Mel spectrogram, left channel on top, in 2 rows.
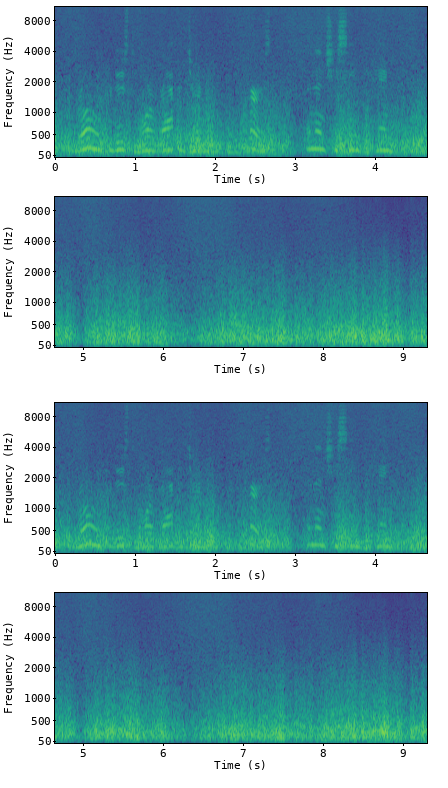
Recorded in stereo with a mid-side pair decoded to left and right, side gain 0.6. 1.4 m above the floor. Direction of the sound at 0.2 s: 20° left.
